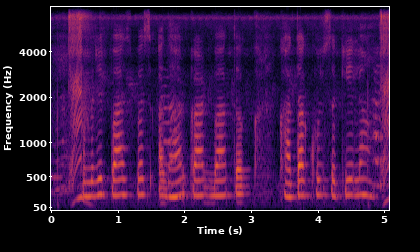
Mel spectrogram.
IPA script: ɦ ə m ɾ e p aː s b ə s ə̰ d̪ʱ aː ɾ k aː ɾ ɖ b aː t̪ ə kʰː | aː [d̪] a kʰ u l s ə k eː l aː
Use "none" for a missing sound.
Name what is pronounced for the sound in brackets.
t̪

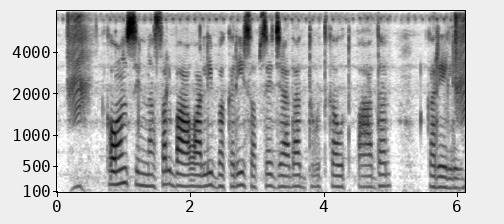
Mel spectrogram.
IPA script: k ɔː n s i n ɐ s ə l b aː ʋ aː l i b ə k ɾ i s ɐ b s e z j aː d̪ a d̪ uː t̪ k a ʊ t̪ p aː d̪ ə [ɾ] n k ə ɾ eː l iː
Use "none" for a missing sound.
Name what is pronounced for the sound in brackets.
none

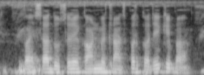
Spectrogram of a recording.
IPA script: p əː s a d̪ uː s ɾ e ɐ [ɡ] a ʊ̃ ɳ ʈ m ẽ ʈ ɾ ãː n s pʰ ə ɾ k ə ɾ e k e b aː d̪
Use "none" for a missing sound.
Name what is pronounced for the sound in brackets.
k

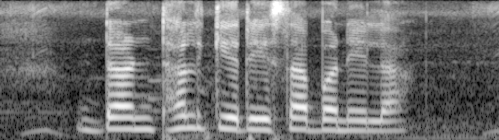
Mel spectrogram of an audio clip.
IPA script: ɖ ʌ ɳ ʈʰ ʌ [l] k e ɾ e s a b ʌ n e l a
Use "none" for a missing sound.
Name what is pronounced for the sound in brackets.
l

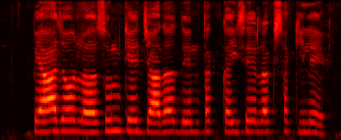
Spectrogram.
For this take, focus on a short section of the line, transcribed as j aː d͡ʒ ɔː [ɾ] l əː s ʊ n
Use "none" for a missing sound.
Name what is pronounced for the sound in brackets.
ɾ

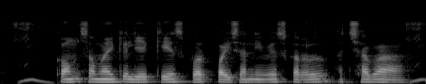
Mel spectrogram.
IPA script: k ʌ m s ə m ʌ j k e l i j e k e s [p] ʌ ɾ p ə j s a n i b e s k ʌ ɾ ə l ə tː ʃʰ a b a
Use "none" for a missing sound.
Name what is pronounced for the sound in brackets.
p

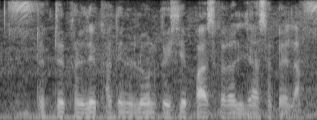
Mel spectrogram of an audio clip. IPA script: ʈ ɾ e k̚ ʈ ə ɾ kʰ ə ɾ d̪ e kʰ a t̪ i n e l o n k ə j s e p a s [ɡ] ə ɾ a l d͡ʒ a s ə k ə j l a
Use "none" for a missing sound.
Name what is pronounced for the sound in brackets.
k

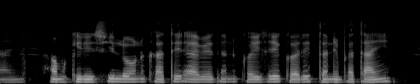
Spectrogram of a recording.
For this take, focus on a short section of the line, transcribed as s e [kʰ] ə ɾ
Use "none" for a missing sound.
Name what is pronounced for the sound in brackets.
k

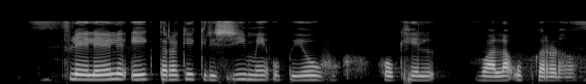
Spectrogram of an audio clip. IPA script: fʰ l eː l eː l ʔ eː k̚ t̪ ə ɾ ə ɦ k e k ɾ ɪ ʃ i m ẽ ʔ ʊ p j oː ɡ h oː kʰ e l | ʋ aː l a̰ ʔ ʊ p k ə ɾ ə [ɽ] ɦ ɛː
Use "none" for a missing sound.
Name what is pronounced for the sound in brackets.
ɽ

